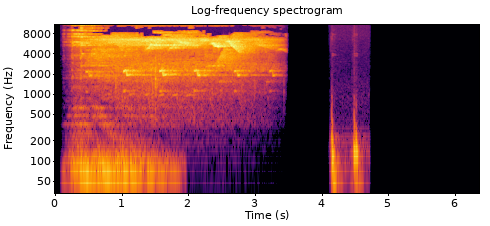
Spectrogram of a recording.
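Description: Opening sound design: a loud low rumble with short high chirps repeating about three times a second, fading out after about three seconds. About four seconds in come two sharp low thumps in quick succession, then silence.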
